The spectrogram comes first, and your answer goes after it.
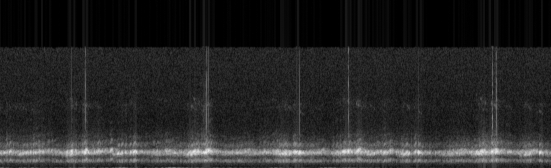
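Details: Frogs massed in a spring wetland behind a home, live recording: an unbroken buzzing chorus of overlapping croaks, swelling slightly every second or so, with a few sharp faint clicks.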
